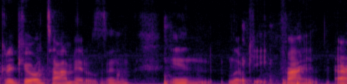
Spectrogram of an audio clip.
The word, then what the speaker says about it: Hiddleston: Hiddleston. Yeah, you're just saying it Hiddleston. weird. Like you're saying it's the right name. Hilderson.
